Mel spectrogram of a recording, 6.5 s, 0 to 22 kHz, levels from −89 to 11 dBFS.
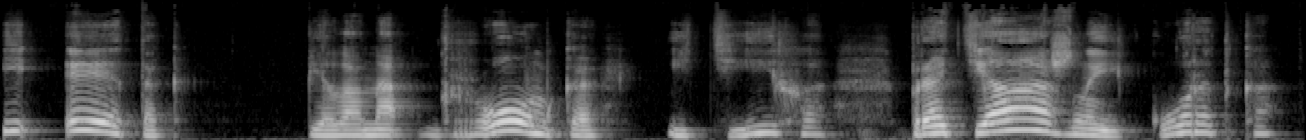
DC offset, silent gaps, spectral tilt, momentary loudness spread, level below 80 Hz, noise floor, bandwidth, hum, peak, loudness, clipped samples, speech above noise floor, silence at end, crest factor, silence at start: under 0.1%; none; -6 dB/octave; 18 LU; -60 dBFS; -62 dBFS; 16.5 kHz; none; 0 dBFS; -16 LUFS; under 0.1%; 46 dB; 0.15 s; 16 dB; 0.05 s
